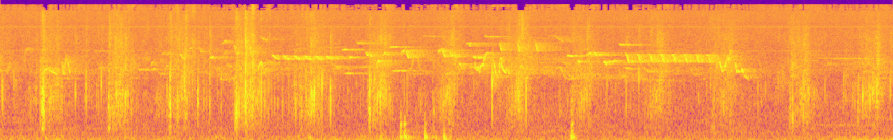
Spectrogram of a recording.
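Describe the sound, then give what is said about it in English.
A winter wren delivers its long, high, tumbling song for several seconds, while footsteps crunch steadily and loudly. “It's our winter wren with its really long song.”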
